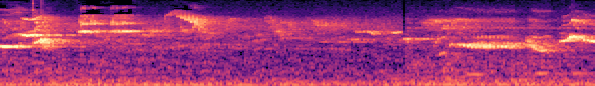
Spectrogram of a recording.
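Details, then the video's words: Common blackbird song: scattered high, squeaky and twittering notes, louder at the start and end, with a quieter gap in the middle. "Il Merlo il suo canto melodioso"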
